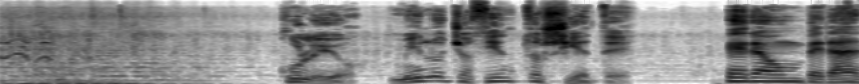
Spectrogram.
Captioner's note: horse neighing; intense orchestra music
